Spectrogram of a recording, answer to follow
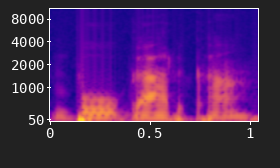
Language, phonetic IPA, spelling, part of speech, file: Polish, [buwˈɡarka], Bułgarka, noun, Pl-Bułgarka.ogg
